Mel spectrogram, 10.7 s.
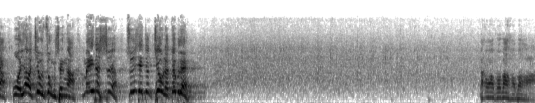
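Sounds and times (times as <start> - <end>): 
speech: 0.0 - 3.9, 9.6 - 10.6
large audience applause: 4.1 - 10.6.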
